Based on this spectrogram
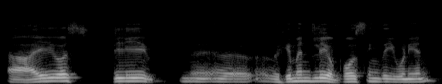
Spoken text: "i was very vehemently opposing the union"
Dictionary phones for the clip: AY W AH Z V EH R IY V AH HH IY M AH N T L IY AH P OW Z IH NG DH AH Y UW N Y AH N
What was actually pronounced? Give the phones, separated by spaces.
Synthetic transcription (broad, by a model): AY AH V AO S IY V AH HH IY M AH N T L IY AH P OW S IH NG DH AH Y UW N Y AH N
